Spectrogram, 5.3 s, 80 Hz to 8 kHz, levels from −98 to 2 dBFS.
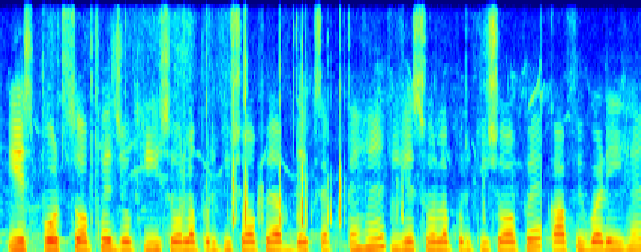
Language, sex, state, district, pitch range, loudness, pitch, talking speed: Hindi, female, Maharashtra, Solapur, 230-250 Hz, -25 LUFS, 235 Hz, 245 wpm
